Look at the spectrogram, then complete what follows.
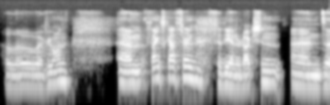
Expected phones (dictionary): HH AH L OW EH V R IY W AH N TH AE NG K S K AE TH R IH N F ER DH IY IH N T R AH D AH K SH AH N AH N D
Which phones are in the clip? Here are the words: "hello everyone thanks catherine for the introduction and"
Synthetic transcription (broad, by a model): HH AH L OW EH V R IY W AH N TH AE NG K S K AE TH R IH N F ER DH IY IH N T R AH D AH K SH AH N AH N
